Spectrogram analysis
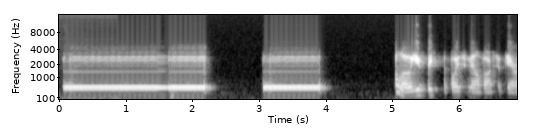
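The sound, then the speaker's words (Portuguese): A phone call rings out as steady electronic ring tones repeat a few times with short gaps between them. A person then begins speaking on the line. “Comecei então a fazer ligações telefônicas.”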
